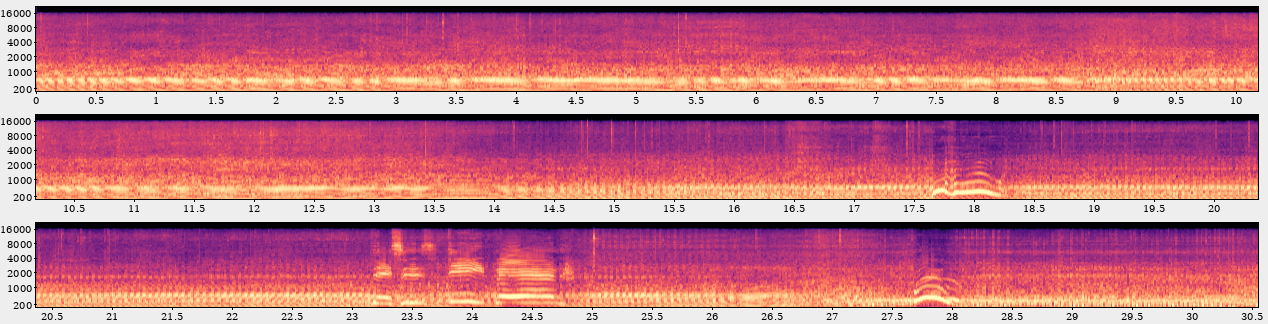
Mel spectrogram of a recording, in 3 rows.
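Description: Two-stroke 134cc engine of a tracked ski-propulsion unit running steadily under load as it pushes a skier through deep, heavy snow. Its pitch sags about halfway through, and near the end it drops sharply and settles to a lower, steady note as the rider stops.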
